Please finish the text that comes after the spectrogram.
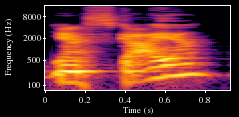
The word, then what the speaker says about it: Yanovskaya: is i always butcher your last name yana skya yeah awesome go me i remember i'll say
